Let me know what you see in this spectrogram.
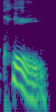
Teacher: the tendency of AVE speakers to simplify consonant clusters at the ends of words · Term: final consonant cluster reduction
